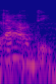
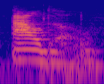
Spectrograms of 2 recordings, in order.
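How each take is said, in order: First: "Aldi" ending on an ee sound; corrected "Aldi"; correct name. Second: "Aldo" with a clear final o; mispronounced "Aldo"; wrong name. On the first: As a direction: say "Aldi" with a final ee. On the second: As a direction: say "Aldo", ending on an oh sound. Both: Shown as a demonstration. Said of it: "I said Aldi".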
